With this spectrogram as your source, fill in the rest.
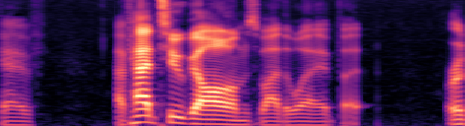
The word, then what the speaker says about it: golem: way but or golems these are pronounced golem and i for my entire life have said gollum uh yeah anyway i gotta get used to saying golem they are golems guys they're not gollums if you're like me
